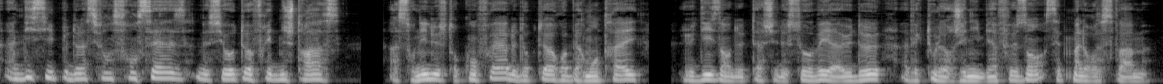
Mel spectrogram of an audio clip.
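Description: A man's voice: medium pitch, warm tone, pitched above the performer's own voice, close to an everyday voice. A man reading the part of a proud, indignant Japanese baron in an audiobook, in a declaiming, oratorical manner.

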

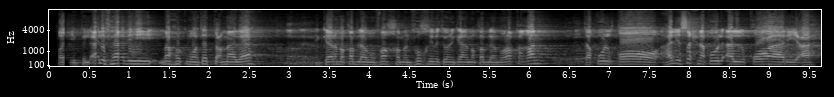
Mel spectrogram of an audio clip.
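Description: A man's voice: on the high side, a bit bright. Man teaching recitation in an echoey room. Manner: asks questions and answers them himself, drills sounds slowly. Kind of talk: tajweed lesson with recited examples.

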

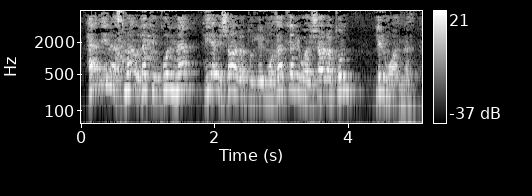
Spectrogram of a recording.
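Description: A man's voice: extremely high pitch, a little mellow, a little hiss or hum. A man teaching Arabic grammar in a classroom lecture, explaining step by step and checking that students follow. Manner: explains step by step, checks understanding with quick questions. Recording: echoey room from a distance.

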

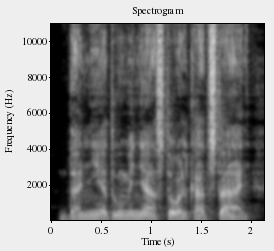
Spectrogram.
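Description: A man's voice: a little high, animated, moderate pace, darkish tone, husky. A man voicing a sly, mocking male demon hero who drawls dry, teasing remarks, in an audiobook.

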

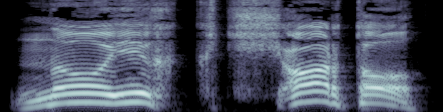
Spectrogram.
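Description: A man voicing a scornful young man who mocks and shouts at his mother with contempt. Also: lowish voice, slow pace, dry recording, studio quality. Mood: sneering. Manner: mocking and contemptuous, often shouting.

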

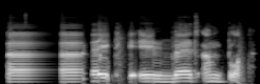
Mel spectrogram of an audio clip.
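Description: A man's voice: fairly high pitch, monotone, takes it slowly, lo-fi sound, faint music behind. A man co-hosting a podcast over an online call, chiming in casually and agreeably. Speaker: podcast co-host. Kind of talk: casual chat.

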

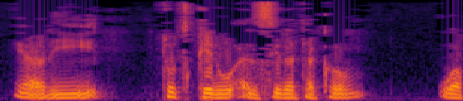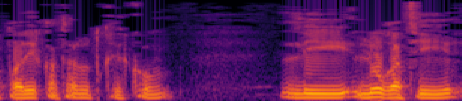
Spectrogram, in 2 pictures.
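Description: A man's voice: fairly high pitch, vocal fry, darkish tone, husky, rough recording. A man teaching a religious lesson, explaining a legal text and demonstrating how words should be pronounced, with a Moroccan Arabic accent. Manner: explanatory, demonstrates pronunciations, addresses listeners directly. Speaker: sheikh teaching Maliki jurisprudence.

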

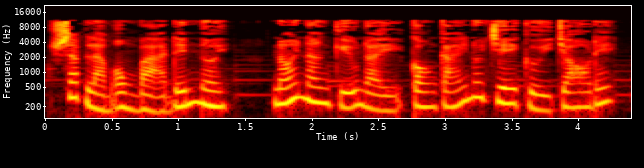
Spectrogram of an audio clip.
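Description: Woman voicing a gentle elderly mother-in-law. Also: mid-range voice, expressive, brisk, husky, faint music behind. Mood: soothing. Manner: soothing, coaxing.

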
